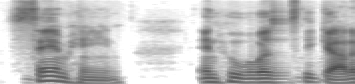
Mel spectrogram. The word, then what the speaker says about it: Samhain: So the story of Halloween dates back thousands of years ago to ancient Celtic traditions and one specifically called Samhain. Now, Samhain is a Gaelic word and it's spelled S-A-M-H-A-I-N and is often mispronounced by many people as Samhain.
